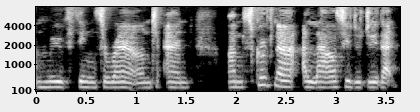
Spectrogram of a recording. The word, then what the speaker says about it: Scrivener: word so i use scrivener for my writing and um because i have i tend to write things with really complex structures so um scrivener which is spelled s-c-r-i-v-e-n-e-r so screw vinna um it's really great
